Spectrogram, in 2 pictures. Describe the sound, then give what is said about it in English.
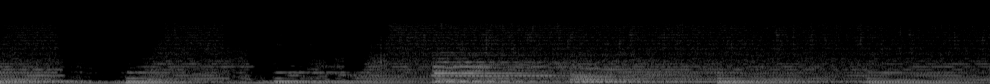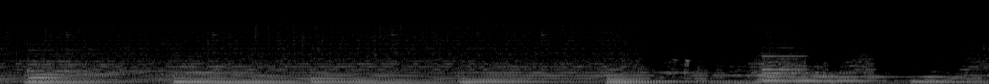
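Steady, continuous rain hisses throughout, mixed with a soft, sustained musical drone underneath; no voices, just an even wash of falling water that briefly thins in places. “When you have taken each and every one of the rocks out of that backpack, you suddenly notice that the rain begins to stop and that little by little it disappears.”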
